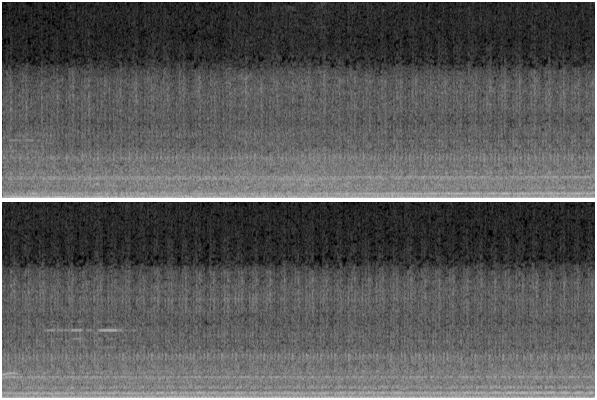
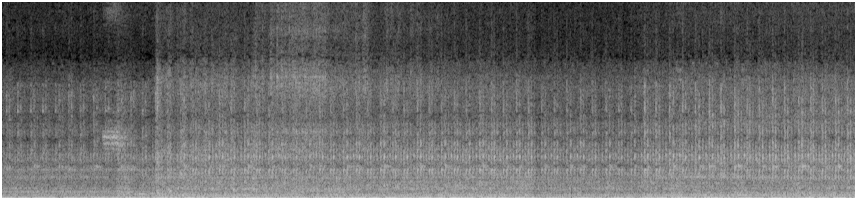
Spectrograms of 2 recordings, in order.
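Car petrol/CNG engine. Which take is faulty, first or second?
second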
